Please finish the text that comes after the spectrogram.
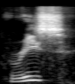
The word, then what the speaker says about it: Rhys: And again, it's making sorry to pronounce it right. It's Rhys, right?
